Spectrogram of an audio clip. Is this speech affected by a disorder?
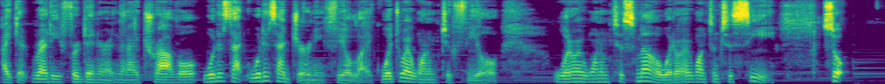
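No.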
